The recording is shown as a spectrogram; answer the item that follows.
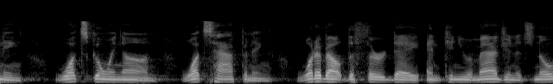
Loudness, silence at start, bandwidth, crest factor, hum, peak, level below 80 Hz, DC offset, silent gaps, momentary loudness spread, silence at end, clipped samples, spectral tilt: -29 LUFS; 0 s; 8 kHz; 20 dB; none; -8 dBFS; -72 dBFS; under 0.1%; none; 11 LU; 0 s; under 0.1%; -5.5 dB/octave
